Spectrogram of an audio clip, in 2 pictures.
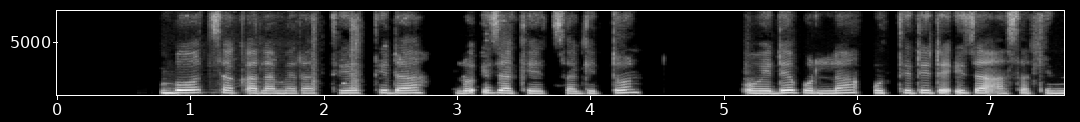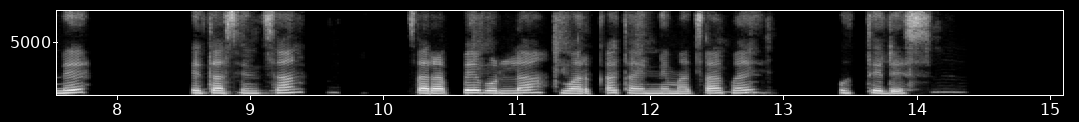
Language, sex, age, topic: Gamo, female, 18-24, government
